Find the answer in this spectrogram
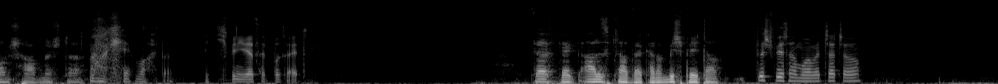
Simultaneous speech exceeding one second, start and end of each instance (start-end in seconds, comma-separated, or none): none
